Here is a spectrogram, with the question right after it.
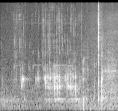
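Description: Hot water poured over teaware from a pitcher, close trickles and splashes with a few drips and a clink of porcelain near the end.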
